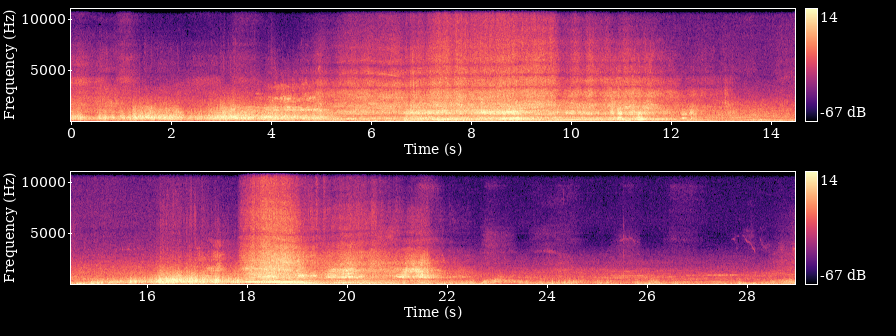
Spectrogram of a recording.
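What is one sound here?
A car engine revs hard, rising and falling.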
